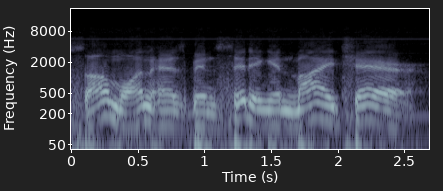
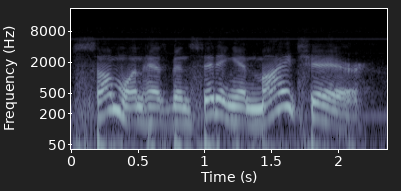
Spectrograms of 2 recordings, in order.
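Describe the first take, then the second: First: It is said in a big, deep voice. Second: It is said in a middle-sized voice.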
